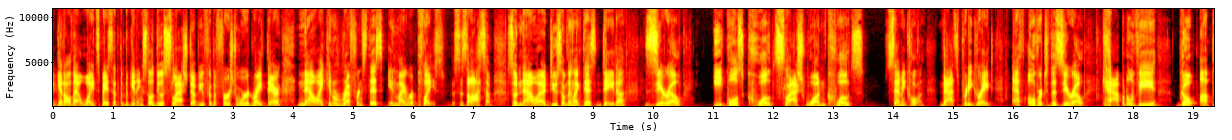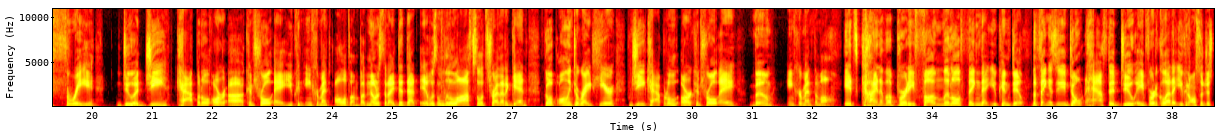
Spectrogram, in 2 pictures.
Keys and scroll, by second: 0.7 Left, 0.9 Left, 1.0 Left, 1.2 Left, 1.4 typing, 2.3 Right, 2.4 Right, 2.6 Right, 2.8 Right, 7.5 typing, 8.7-13.2 typing, 14.2 Return, 15.7-19.8 typing, 20.9 typing, 21.2 ctrl+a, 21.9 ctrl+a, 25.6-29.8 typing, 37.7-38.7 typing.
